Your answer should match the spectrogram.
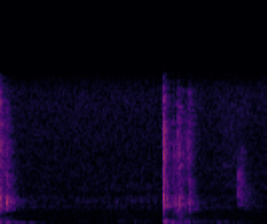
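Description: Short burst of computer keyboard keystrokes while entering a variable name in code, a quick cluster of clicks after a quiet stretch, with a few more taps near the end, close and moderately loud.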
